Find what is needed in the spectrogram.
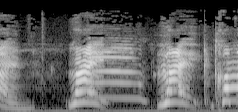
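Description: A woman's high-pitched, emotional voice in short wailing phrases, each rising and then falling in pitch, with brief pauses between them.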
